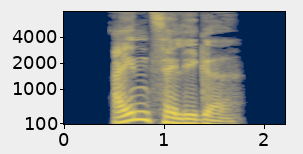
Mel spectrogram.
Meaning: inflection of einzellig: 1. strong/mixed nominative/accusative feminine singular 2. strong nominative/accusative plural 3. weak nominative all-gender singular
- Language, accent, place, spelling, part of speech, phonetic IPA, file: German, Germany, Berlin, einzellige, adjective, [ˈaɪ̯nˌt͡sɛlɪɡə], De-einzellige.ogg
